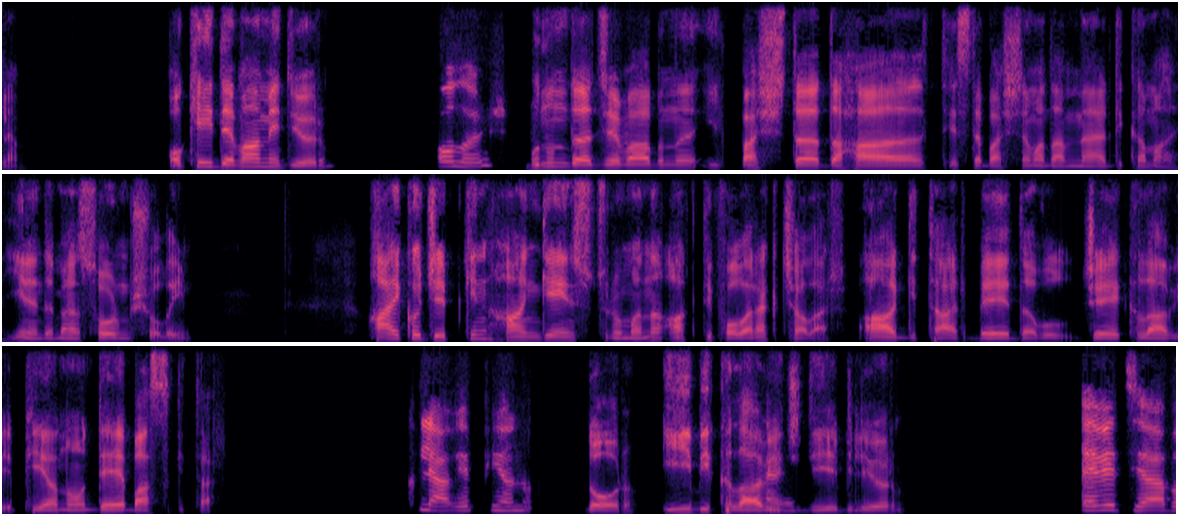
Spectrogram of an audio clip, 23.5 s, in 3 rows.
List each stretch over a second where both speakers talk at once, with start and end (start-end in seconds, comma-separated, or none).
none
